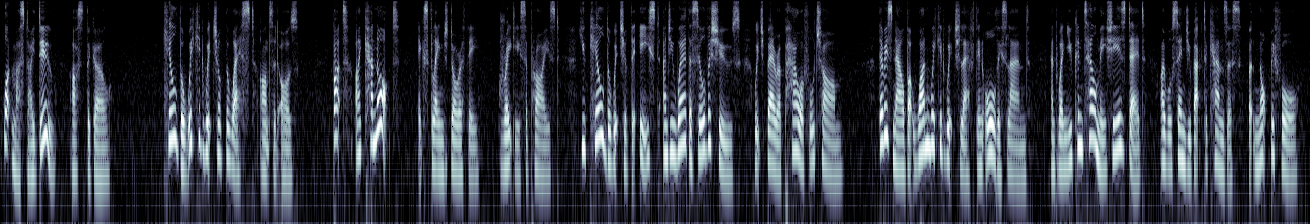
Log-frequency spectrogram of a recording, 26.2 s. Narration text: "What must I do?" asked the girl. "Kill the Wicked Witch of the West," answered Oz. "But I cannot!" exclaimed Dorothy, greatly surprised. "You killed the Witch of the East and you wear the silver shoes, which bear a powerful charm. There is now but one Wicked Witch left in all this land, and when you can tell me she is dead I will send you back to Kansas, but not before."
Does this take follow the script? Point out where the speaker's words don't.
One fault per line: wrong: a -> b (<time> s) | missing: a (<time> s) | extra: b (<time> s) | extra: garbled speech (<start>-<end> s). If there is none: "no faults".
no faults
